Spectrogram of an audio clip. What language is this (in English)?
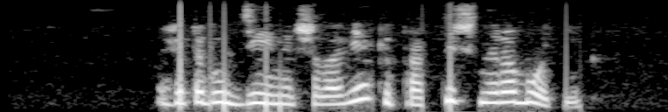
Belarusian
